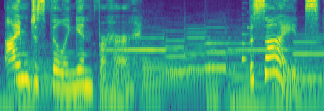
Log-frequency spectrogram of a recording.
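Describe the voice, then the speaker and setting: A kind young woman in a game, voice on the high side, polite and earnest, quietly determined. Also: big pitch swings, a little slow, over music. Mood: sincere, grateful. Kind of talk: video game voice acting.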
